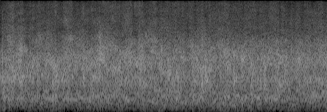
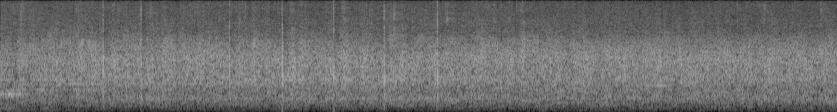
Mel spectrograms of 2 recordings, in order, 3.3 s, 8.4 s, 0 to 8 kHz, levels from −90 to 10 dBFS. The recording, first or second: second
